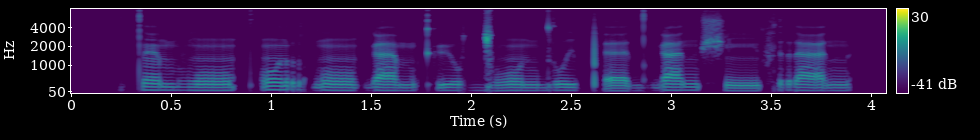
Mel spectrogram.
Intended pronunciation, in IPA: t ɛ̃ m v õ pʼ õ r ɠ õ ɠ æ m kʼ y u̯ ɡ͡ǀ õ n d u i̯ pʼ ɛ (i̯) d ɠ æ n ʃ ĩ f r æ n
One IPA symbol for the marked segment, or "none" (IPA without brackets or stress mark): none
